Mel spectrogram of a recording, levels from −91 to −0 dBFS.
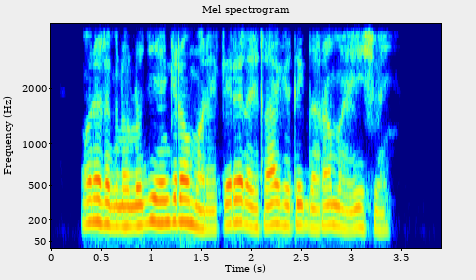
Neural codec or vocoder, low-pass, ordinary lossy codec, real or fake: codec, 16 kHz, 4 kbps, FreqCodec, larger model; 3.6 kHz; Opus, 32 kbps; fake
